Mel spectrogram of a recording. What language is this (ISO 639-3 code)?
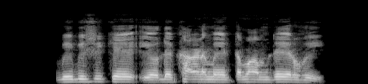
snd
